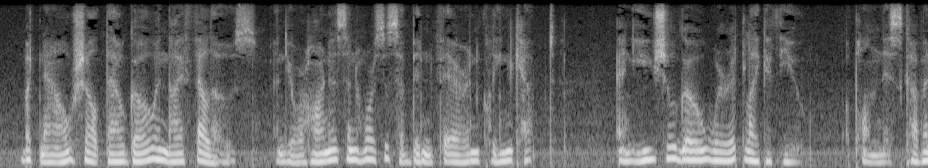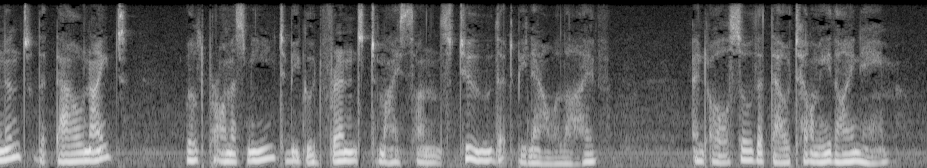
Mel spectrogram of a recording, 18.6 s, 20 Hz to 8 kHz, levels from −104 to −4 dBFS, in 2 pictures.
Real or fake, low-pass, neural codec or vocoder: real; 7.2 kHz; none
